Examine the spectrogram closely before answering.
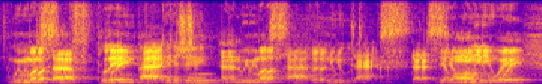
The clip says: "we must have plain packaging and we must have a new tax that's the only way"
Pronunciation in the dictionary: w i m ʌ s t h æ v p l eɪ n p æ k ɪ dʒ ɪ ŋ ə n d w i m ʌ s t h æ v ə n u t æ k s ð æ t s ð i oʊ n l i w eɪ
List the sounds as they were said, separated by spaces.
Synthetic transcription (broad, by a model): w i m ʌ s t h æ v p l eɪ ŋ p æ k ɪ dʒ ɪ ŋ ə n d w i m ʌ s t h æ v ə n u t æ k s ð æ t s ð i oʊ n l i w eɪ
